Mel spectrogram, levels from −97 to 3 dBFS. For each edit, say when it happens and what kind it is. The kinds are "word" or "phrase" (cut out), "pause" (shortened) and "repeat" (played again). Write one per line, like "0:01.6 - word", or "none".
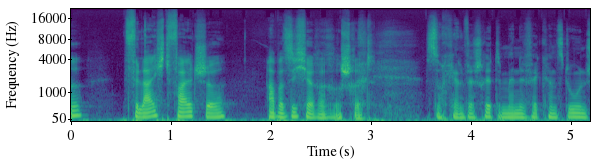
0:04.0 - word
